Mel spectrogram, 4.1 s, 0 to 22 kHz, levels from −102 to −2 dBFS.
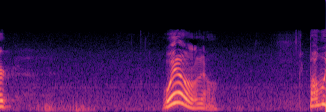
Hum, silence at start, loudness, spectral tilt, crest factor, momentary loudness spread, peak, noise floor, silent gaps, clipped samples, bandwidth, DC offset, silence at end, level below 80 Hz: none; 0 s; -27 LUFS; -5.5 dB/octave; 20 dB; 28 LU; -12 dBFS; -59 dBFS; none; under 0.1%; 7.4 kHz; under 0.1%; 0 s; -68 dBFS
